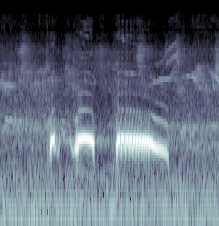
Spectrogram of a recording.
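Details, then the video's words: Single Liu Tan style crow from a spotted dove of an auspicious line: two short hollow coos, then a sustained mellow note drifting lower in pitch before stopping. Soft low rumble underneath. "เสียงขันนกเขาใหญ่ # หลิ่วตัน"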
